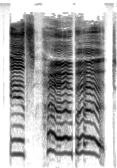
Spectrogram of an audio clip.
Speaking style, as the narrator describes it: she screamed

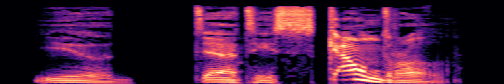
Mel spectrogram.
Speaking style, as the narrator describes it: Ganimard snarled between his teeth

